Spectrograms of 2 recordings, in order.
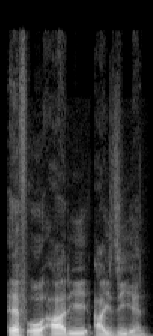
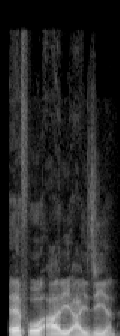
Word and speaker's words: foreign: S-C-E-N-E, F-O-R-E-I-G-N. How do you pronounce?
